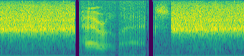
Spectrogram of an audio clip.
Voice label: "parallax", American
